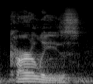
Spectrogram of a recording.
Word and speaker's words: Karlys: I am going to change the name to Carly's, which is spelled Karlys, a mix of my mom's name and mine, a little Karen and a little Kelly.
